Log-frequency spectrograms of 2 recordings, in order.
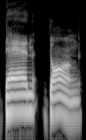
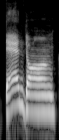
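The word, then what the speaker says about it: Dandong: So uh developed with Dan Dong and that's right. I I did not mispronounced it. Dan Dong, it's a Chinese manufacturer there.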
